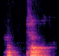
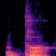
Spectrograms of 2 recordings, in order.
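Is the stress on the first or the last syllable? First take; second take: last; last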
